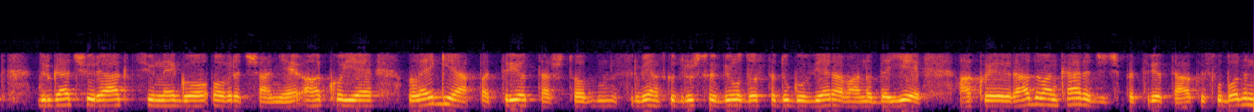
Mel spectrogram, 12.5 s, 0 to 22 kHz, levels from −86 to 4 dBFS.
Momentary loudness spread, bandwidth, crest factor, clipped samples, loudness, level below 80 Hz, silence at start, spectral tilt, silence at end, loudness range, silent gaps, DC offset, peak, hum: 7 LU; 3.9 kHz; 10 dB; under 0.1%; -12 LUFS; -54 dBFS; 0 s; -3 dB/octave; 0 s; 2 LU; none; under 0.1%; 0 dBFS; none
